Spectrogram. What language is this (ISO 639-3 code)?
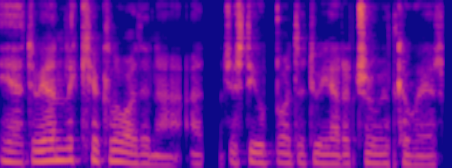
cym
